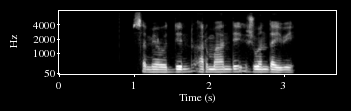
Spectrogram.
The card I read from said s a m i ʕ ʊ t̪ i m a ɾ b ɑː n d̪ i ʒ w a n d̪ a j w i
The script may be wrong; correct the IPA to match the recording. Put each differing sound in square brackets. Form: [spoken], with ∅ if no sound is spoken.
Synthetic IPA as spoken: s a m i ʕ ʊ [d̪] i [n] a ɾ [m] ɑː n d̪ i ʒ w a n d̪ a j w i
